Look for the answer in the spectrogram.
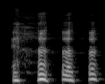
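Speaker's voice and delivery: a quick amused laugh; short laugh. A narrator's reading. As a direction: laugh it off lightly. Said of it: "he laughed".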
